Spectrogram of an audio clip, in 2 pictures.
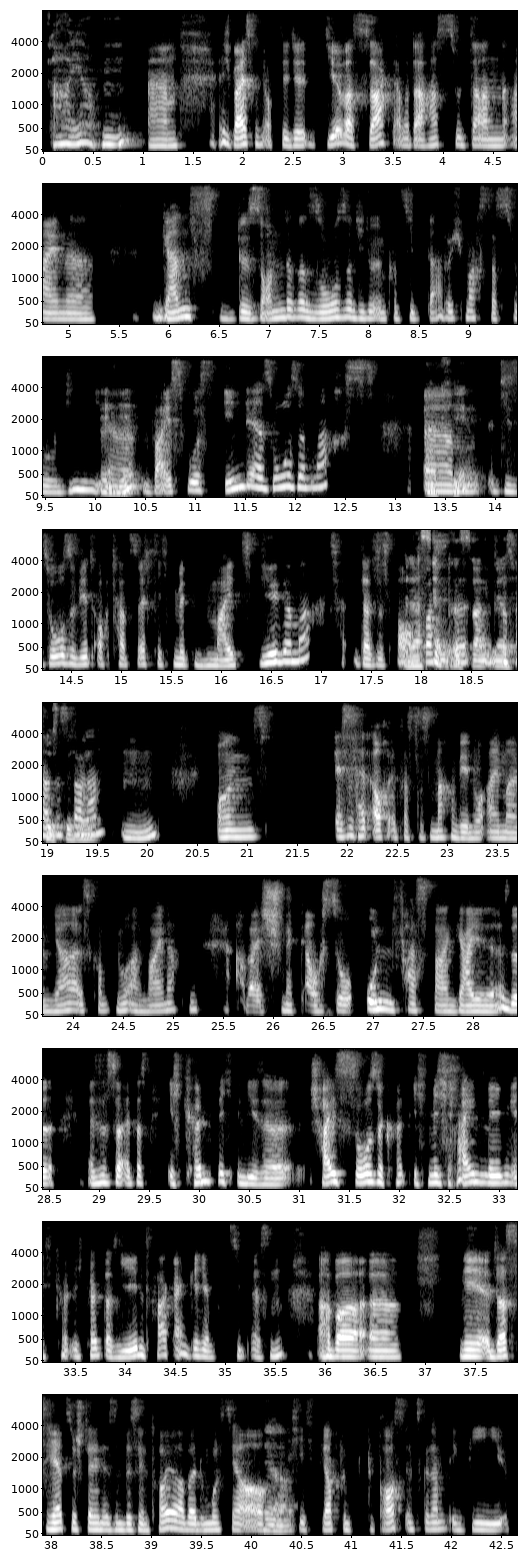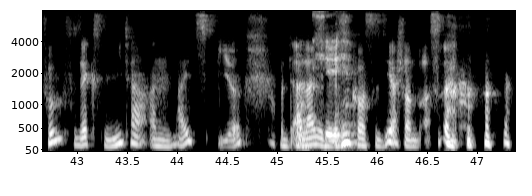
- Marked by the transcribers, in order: other background noise; tapping; laughing while speaking: "Okay"; chuckle
- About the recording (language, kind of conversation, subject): German, unstructured, Was ist dein Lieblingsessen und warum?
